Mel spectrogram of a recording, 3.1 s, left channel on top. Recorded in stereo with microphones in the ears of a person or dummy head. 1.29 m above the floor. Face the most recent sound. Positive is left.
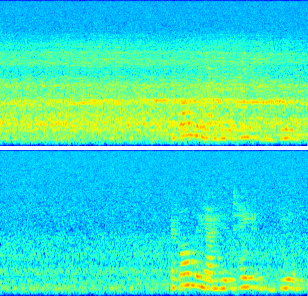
turn(degrees=25)  # may be behind; listen again after turning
